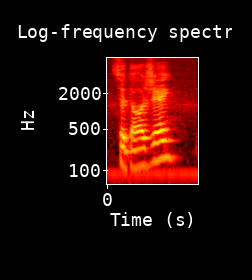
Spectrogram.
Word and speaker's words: saudade: their mood from the Brazilian word saudade, pronounced more like saudade in Portuguese.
